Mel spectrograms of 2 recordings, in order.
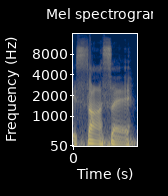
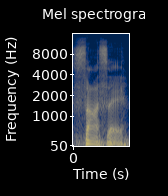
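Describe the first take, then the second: First: The middle consonant is an S sound. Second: The middle consonant is an S sound.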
